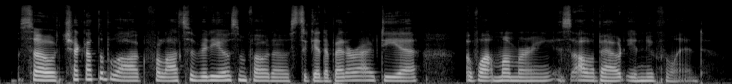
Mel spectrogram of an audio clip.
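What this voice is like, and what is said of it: Voice in poor condition. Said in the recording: “as you can hear, my voice isn't very good, still.”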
